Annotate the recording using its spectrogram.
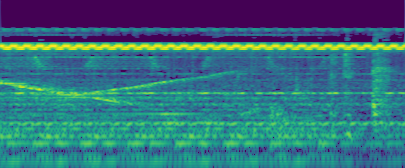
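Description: Live experimental electronic music: steady high and middle tones held over a low drone, with a sliding pitch that falls over the first second and a half, then another that rises for about two seconds. A short rush of noise comes near the end.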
